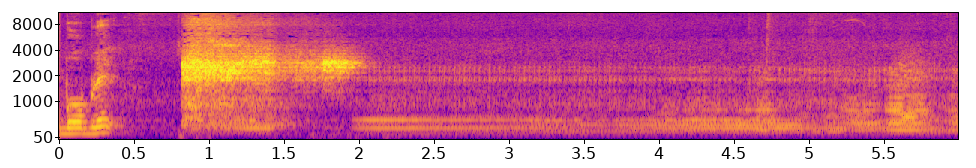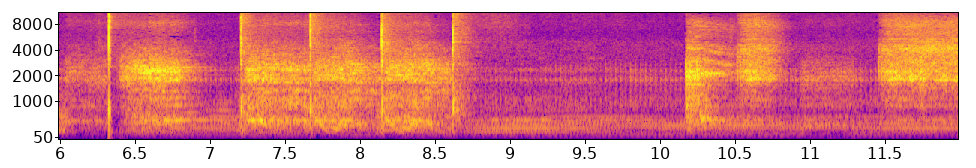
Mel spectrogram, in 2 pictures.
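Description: A toy light saber swooshes as it is swung.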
